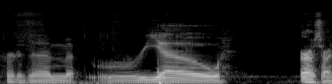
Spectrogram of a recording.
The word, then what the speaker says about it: REO: Rio. Or sorry, not Rio. Rio. I don't know how to say that. It's spelled R-E-O.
